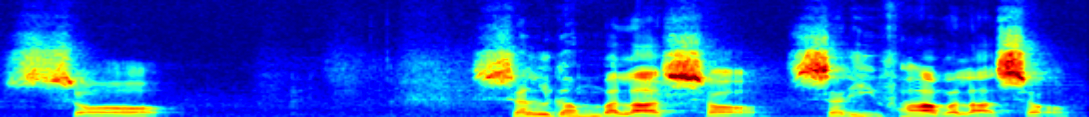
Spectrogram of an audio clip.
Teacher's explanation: ओहि जगह के कहल जाइ छै तालू। तालू लगसँ जखन अहाँ श के ध्वनि बजै छी तऽ शरीफा वाला स बजै छै।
